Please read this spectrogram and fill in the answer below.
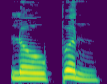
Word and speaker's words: lopen: Ini teorinya kenapa tadi menjadi lop? Saya lihatkan dulu di sini ya. Lope. Sedangkan kalau teorinya ee kita pakai adalah hilangkan huruf N.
